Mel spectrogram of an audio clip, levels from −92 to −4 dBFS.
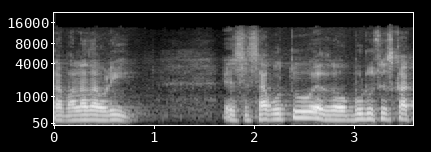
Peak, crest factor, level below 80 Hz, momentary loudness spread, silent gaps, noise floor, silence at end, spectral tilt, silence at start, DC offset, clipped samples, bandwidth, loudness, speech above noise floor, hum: -2 dBFS; 18 dB; -66 dBFS; 9 LU; none; -48 dBFS; 0 s; -5 dB/octave; 0 s; under 0.1%; under 0.1%; 14.5 kHz; -18 LUFS; 30 dB; none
